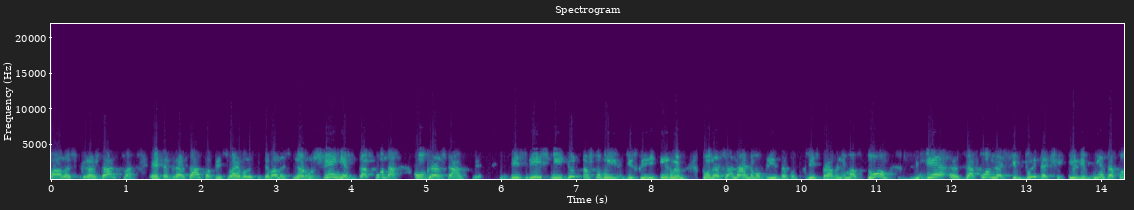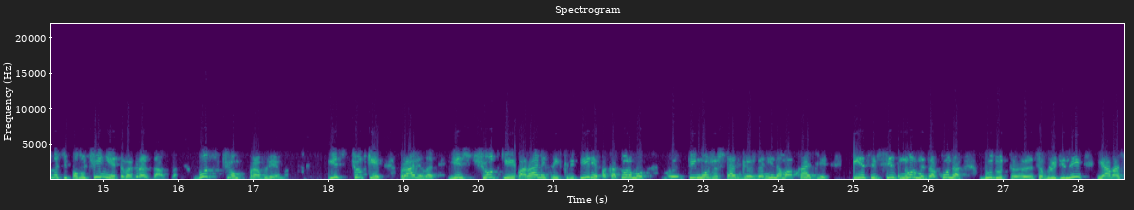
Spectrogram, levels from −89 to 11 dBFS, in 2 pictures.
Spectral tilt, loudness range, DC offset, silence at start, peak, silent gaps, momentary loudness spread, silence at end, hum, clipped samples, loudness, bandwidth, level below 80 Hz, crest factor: -8.5 dB/octave; 2 LU; under 0.1%; 0 s; -6 dBFS; none; 5 LU; 0.05 s; none; under 0.1%; -19 LUFS; 4.3 kHz; -58 dBFS; 12 dB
